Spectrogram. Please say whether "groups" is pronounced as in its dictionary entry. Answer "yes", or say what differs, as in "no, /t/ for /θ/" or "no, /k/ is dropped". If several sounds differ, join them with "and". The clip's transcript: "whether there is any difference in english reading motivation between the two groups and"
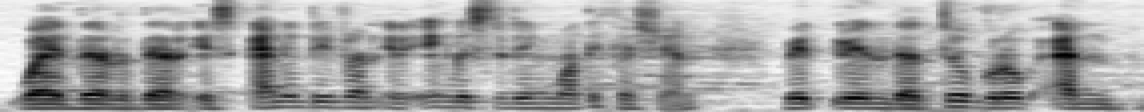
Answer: no, /s/ is dropped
